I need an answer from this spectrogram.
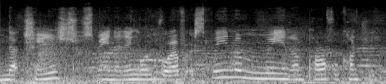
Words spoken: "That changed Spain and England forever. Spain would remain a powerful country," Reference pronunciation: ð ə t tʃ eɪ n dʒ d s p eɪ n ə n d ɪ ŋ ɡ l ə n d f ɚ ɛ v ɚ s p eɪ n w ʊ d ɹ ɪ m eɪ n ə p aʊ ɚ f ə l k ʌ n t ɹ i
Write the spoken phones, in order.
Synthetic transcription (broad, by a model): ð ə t tʃ eɪ n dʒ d s p eɪ n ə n ɪ ŋ ɡ l ə n d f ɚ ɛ v ɚ s p eɪ n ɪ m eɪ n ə p aʊ ɚ f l k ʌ n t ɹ i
